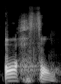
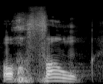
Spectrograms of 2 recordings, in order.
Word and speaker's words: órfão: Até mesmo porque se fosse um acento, a gente não ia falar órfão. A gente ia falar o quê? Orfão. E não é o caso. Então aqui, reparem que a sílaba tônica está na penúltima sílaba.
